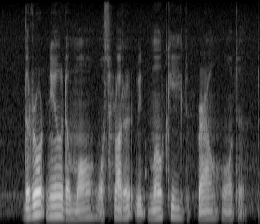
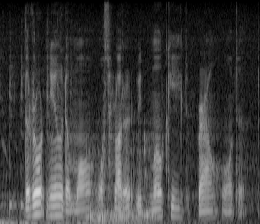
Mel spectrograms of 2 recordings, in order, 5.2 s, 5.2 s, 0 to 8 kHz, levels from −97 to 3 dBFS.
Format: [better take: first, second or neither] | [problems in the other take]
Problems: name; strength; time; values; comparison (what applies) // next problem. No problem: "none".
first | background sound (Sink (filling or washing)); 15 dB below the speech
